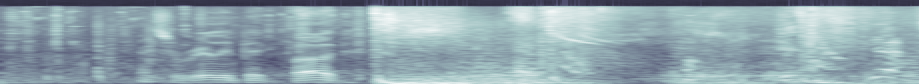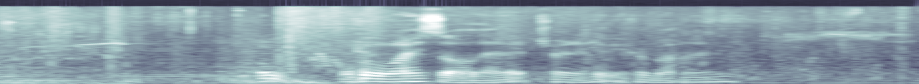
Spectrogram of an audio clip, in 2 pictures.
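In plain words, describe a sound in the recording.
Creatures screech and snarl during a fight.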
